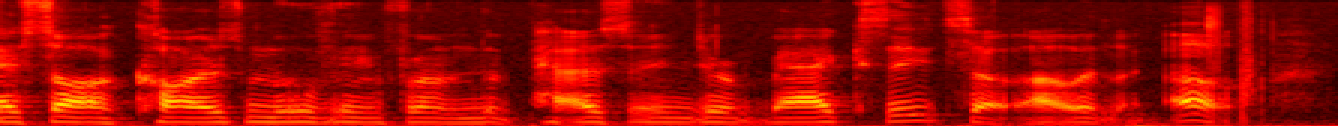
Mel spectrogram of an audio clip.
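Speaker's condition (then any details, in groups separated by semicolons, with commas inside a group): Traumatic brain injury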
